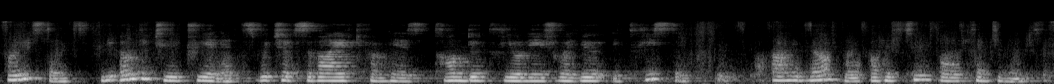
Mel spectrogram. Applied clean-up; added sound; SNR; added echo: neural separator model SepFormer DNS4.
